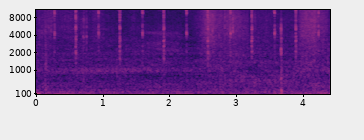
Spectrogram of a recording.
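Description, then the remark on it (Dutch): A car's low engine rumble holds steady as a car arrives in Schonebeek, with a quick series of light ticking clicks running over it. No one speaks. “Even wachten op die auto.”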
